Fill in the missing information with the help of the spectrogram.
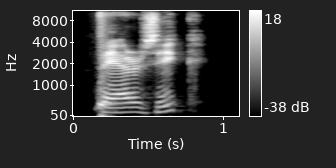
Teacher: So the emphasis is on per and not the final syllable zik.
